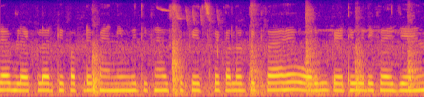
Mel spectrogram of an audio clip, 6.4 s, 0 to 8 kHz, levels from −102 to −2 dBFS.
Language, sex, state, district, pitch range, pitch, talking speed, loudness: Hindi, female, Bihar, Samastipur, 210-220 Hz, 215 Hz, 245 wpm, -14 LUFS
